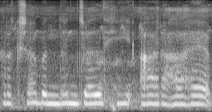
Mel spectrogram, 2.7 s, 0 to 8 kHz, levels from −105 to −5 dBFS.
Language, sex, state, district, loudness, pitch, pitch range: Hindi, female, Himachal Pradesh, Shimla, -18 LUFS, 230 Hz, 220-235 Hz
